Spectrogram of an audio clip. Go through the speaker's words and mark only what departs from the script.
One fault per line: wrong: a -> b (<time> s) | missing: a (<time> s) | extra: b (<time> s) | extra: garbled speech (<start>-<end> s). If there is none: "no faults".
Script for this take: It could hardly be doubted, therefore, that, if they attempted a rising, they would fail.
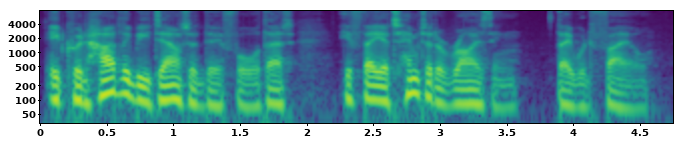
no faults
